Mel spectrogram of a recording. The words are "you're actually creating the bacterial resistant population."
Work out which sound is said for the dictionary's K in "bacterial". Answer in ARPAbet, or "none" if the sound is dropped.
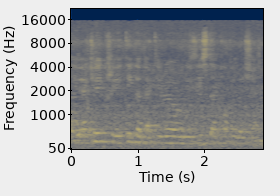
none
